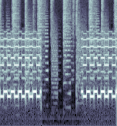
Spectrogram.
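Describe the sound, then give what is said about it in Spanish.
An electronic telephone ringtone trills loudly in a rapid, warbling pattern. It sounds in two bursts separated by a short break. “Ahí está, ese teléfono que no puede parar de sonar en toda la tarde, porque tenemos un montón de premios para todos vosotros.”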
